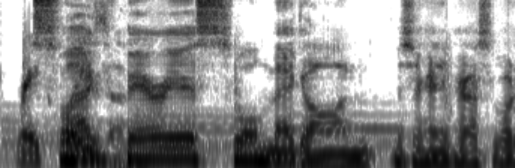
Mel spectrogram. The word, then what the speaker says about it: Rayquaza: Oh hey, also Pokemon just officially announced that it is pronounced Rayquaza.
